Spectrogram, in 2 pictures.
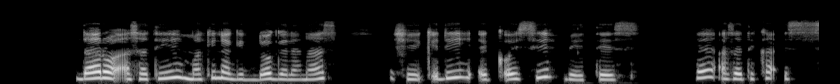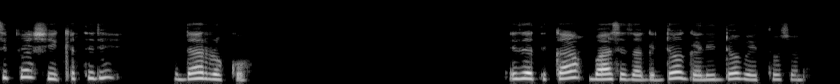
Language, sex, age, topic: Gamo, female, 25-35, government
